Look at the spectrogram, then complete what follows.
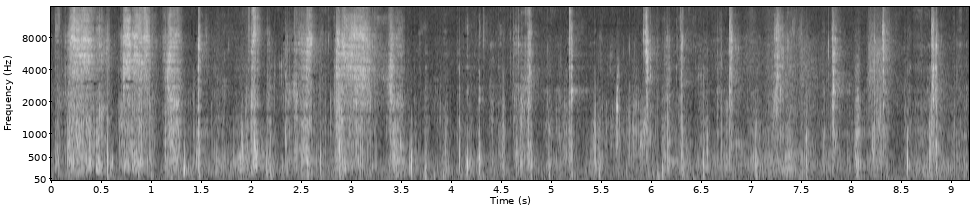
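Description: Close-miked chewing of a mouthful of braised chicken drumstick: irregular wet clicks and smacks of the mouth and teeth, many in quick succession.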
